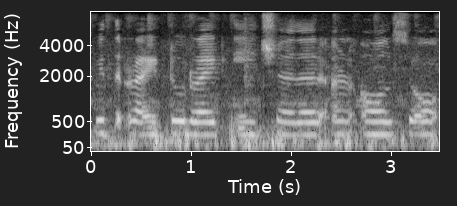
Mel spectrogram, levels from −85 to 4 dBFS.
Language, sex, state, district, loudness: English, female, Andhra Pradesh, Sri Satya Sai, -15 LUFS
